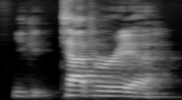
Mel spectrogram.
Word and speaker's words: Taparia: conversation you know our guest today is taparia am i pronouncing that right yeah it's good enough what what's the right way taparia there we go okay taparia entrepreneur investor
